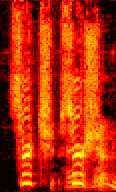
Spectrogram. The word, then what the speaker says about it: Saoirse: Saoirse, so you pronounce it Saoirse.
